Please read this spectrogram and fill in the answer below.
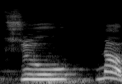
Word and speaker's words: ene: Hept, the double bond occurs in carbon 2. So it becomes 2. Now, please take note. For this case, you don't say 2 in. You say 2N. So the second E is silent.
